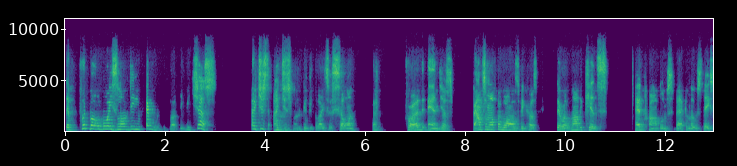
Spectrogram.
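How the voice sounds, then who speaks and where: A somewhat breathy voice with an American accent, lively intonation, and long, frequent pauses. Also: woman, medium pitch for a woman, moderate pace. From Missouri, US Midwest. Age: 80s+. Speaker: retired drama teacher. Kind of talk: storytelling. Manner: animated.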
